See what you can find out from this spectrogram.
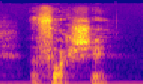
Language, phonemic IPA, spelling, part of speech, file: Dutch, /ˈvɔrsə/, vorse, verb, Nl-vorse.ogg
- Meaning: singular present subjunctive of vorsen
